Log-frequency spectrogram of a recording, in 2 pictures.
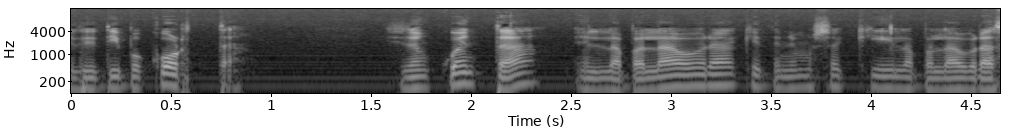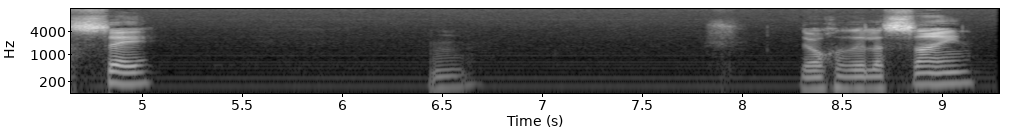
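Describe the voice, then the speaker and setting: Patient Chilean male teacher, mid-pitched gravelly voice, faint electrical hum under the recording. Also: a bit bright. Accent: Chilean Spanish. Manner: patient, repeats words slowly, asks "mm?" to check. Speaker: Hebrew teacher. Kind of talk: classroom lecture.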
